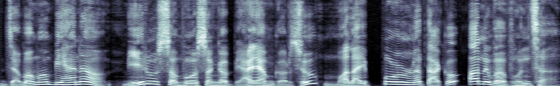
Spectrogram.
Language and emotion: Nepali, happy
